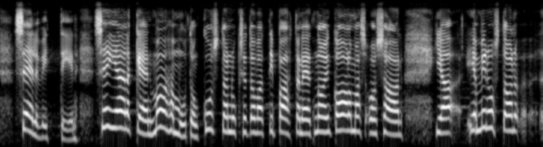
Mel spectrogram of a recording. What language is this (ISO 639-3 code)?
fin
